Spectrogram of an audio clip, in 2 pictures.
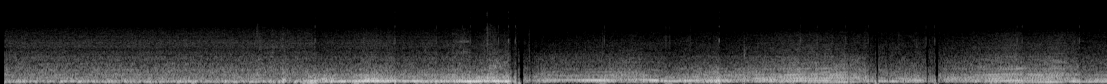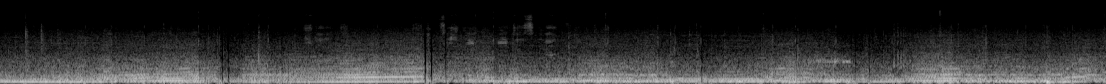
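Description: A car engine revs hard and shifts through gears, heard from inside the car.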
